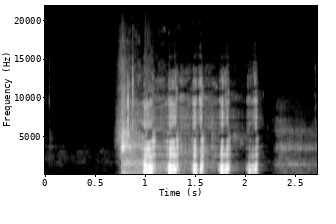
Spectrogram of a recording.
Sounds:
Laughter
